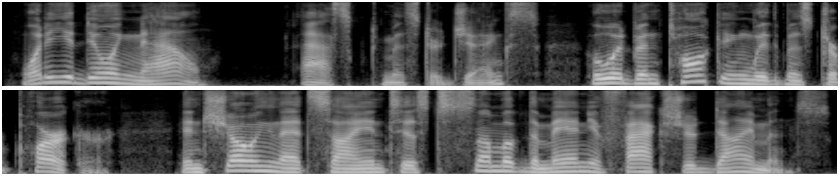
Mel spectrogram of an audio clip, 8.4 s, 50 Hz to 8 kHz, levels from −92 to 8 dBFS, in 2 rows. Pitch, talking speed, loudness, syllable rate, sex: 135 Hz, 170 wpm, -19 LUFS, 4.9 syllables/s, male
